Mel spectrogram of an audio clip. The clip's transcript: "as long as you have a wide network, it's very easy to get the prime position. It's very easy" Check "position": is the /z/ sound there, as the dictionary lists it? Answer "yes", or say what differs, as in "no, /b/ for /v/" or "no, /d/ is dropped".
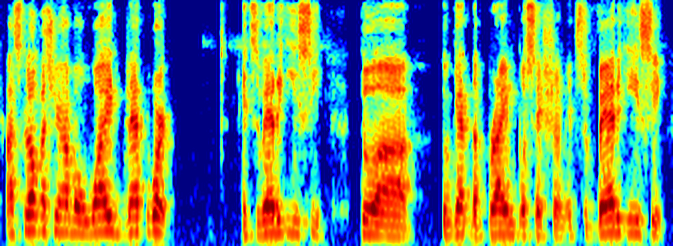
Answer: no, /s/ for /z/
